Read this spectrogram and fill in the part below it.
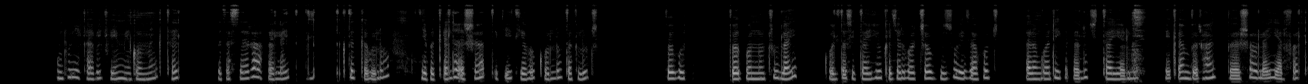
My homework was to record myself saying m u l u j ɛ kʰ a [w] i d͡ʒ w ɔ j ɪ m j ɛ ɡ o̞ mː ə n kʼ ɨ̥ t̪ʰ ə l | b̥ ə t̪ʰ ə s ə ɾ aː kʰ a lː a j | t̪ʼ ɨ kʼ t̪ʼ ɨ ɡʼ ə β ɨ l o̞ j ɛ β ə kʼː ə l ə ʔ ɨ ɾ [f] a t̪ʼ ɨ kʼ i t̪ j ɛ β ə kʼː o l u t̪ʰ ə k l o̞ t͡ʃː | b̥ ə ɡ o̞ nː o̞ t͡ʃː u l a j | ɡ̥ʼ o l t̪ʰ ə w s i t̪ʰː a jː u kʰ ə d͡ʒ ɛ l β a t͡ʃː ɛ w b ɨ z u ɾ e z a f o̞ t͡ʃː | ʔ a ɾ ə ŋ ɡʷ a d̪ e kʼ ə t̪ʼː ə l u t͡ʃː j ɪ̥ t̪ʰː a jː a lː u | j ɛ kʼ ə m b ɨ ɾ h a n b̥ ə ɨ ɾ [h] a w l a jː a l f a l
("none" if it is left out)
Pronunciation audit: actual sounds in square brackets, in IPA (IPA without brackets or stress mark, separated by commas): β, ʃ, ʃ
